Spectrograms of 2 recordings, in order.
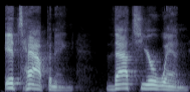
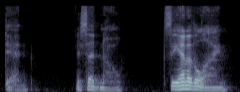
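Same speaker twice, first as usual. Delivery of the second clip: softer, dismissive shrug of a voice; dismissive giving up; 7 semitones lower, 5 dB quieter than usual. Retold or imitated. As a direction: let it drop quietly like it's over. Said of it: "I think often our mindset is like".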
